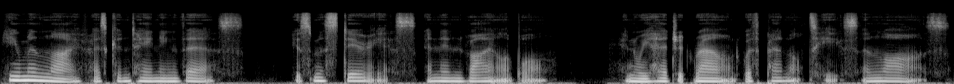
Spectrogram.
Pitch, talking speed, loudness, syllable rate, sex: 150 Hz, 115 wpm, -18 LUFS, 3.6 syllables/s, female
